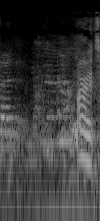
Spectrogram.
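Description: Young children's high-pitched voices calling and chattering, with one loud rising-and-falling call near the end.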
